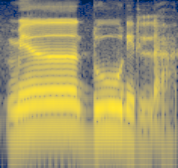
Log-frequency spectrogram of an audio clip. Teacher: du panjangnya dua harakat mad asli · nun sukun bertemu dal, ikhfa disamarkan lalu didengungkan. Midunillah, panjangnya 2 harokat mad asli.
